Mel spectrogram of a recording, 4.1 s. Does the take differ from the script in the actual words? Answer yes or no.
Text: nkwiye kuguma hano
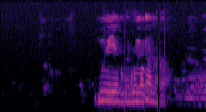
no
